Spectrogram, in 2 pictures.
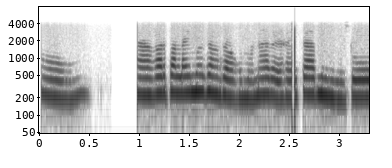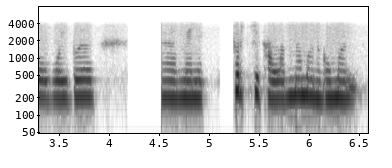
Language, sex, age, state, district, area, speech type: Bodo, female, 45-60, Assam, Kokrajhar, rural, conversation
